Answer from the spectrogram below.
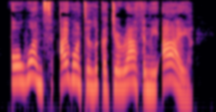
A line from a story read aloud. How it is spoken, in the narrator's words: he shouted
